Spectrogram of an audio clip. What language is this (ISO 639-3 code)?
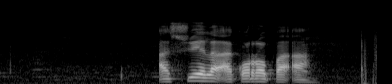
nso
